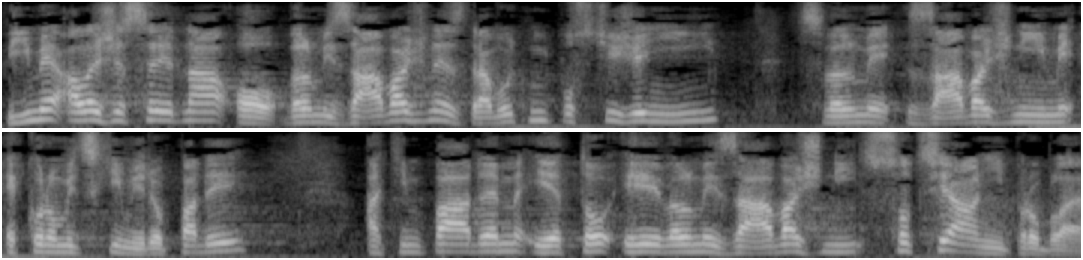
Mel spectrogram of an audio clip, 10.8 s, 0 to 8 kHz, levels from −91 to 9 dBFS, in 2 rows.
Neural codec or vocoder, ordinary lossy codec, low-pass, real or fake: none; none; none; real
